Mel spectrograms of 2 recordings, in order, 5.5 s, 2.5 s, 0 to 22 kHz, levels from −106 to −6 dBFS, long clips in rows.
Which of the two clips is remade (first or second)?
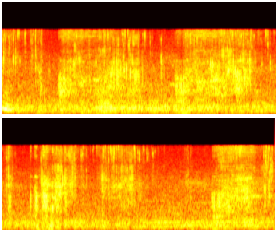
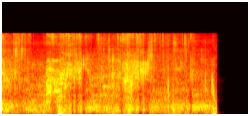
second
